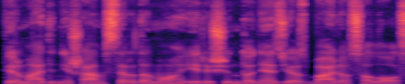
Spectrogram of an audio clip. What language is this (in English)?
Lithuanian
